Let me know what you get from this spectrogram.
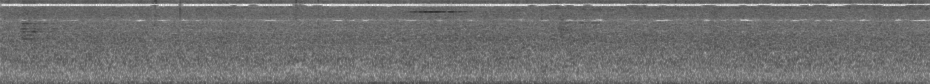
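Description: Steady wet-street ambience: an even hiss of rain over a low traffic rumble.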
